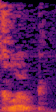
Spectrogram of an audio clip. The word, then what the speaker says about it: Glock: it's Can pronounced gloke.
